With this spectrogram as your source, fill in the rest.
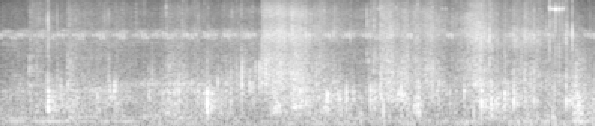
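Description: Footsteps crunch on debris underfoot.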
